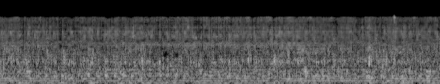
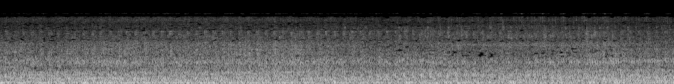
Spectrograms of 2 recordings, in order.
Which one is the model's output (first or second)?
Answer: first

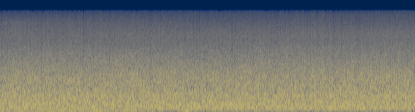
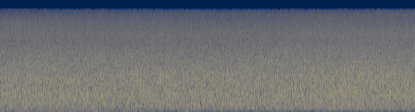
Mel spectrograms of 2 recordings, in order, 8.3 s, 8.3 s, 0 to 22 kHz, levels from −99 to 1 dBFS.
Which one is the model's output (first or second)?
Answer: second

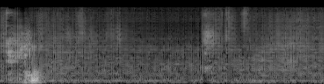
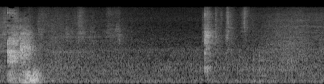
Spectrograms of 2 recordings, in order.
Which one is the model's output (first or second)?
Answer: first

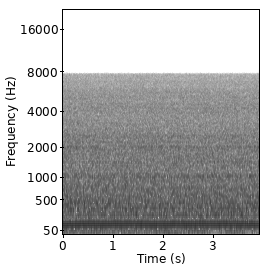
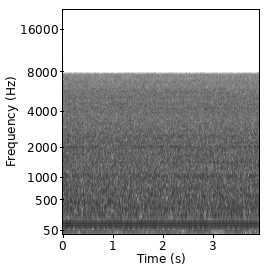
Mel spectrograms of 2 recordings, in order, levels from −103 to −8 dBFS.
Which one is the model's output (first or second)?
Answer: first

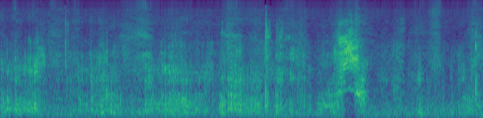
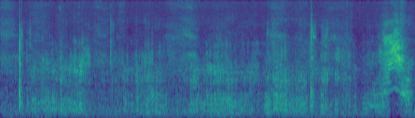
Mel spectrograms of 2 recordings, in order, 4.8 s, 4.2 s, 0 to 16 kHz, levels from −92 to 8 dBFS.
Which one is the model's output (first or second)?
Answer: first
